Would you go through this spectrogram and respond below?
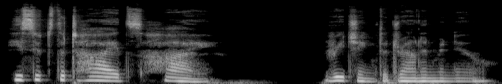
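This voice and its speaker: A woman reciting poetry in deliberate short phrases with measured pauses. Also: low-pitched, husky. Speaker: poetry reader.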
